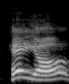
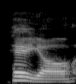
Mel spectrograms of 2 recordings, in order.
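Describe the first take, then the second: First: It is said with high energy. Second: It is said with low energy.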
